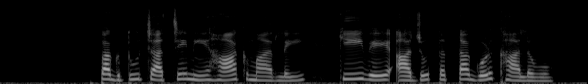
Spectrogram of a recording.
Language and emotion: Punjabi, neutral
